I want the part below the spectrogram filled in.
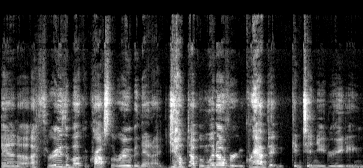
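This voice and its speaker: Noticeable background noise behind a woman speaking at a moderate pace. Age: 60s. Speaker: lifestyle vlogger. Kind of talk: casual chat. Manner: halting, many fillers.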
